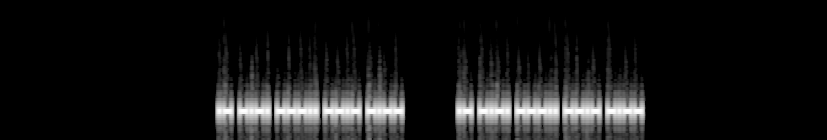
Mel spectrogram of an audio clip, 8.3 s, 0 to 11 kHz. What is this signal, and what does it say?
Morse code, heard as a keyed tone, about 46 wpm, 700 Hz. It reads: AC8QY AC8QY
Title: USA Call Signs - 5 Characters - Repeated 2x - 45wpm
